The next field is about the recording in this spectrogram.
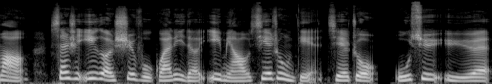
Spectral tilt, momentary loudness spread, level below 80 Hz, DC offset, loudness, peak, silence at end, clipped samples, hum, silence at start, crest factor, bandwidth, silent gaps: -4.5 dB/octave; 4 LU; -46 dBFS; under 0.1%; -17 LUFS; -2 dBFS; 0.05 s; under 0.1%; none; 0 s; 14 dB; over 20 kHz; 3.79-3.90 s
